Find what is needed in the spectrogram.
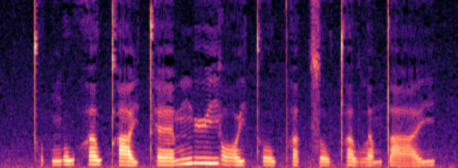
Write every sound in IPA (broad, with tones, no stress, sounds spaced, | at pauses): t̪ʰ ʊ˨ k̚ ŋ o˧ w h ɐ˧ w kʰ aː˨˩ j t̪ʰ ɛː˨˥ m ŋ yː˥ j ɔː˨˧ j t̪ʰ o˨˧ w pʰ ɐ˨˥ k̚ s o˨˥ w t̪ʰ ɐ˨ w l ɐ˨˥ m t̪ aː˨˥ j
